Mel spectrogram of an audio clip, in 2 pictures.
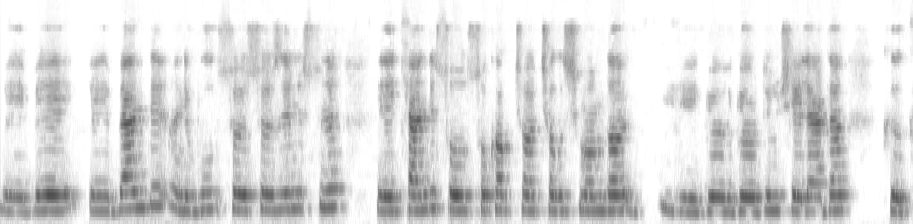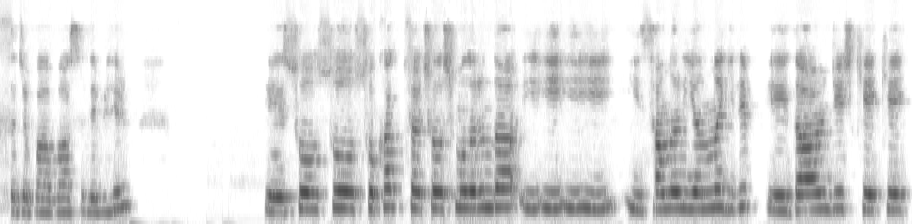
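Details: Woman who stutters, doing fear-exposure exercises from self-help stuttering work; sound repetitions and fillers; stuttering.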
